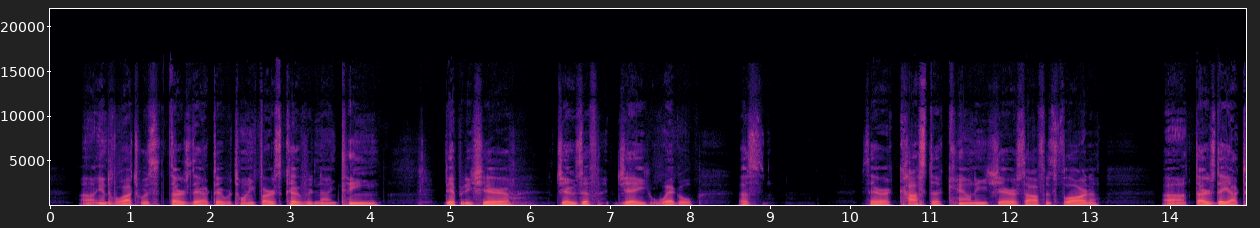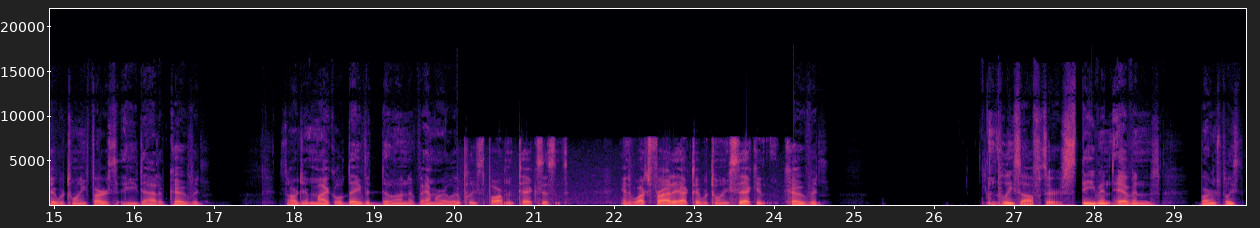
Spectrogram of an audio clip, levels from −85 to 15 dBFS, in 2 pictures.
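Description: From 20.03 to 24.24 s the speech dulls, losing everything above 7.6 kHz and gaining faint new noise, likely from the input switching to a poorer device.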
